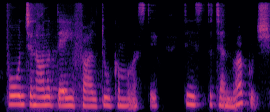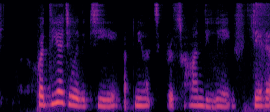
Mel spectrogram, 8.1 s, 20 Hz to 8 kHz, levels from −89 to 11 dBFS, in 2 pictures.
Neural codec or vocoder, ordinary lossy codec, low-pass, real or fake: codec, 16 kHz, 0.5 kbps, X-Codec, HuBERT features, trained on LibriSpeech; none; 7.2 kHz; fake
